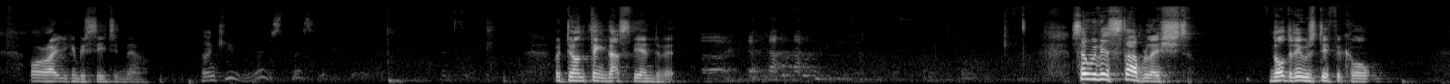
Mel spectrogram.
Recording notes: Preached at Hollybush on 13th February 2022, my first at the church.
